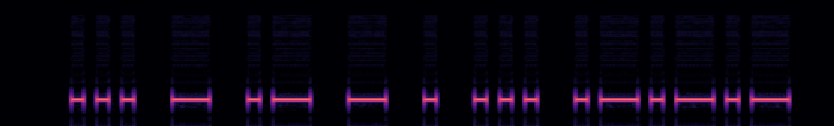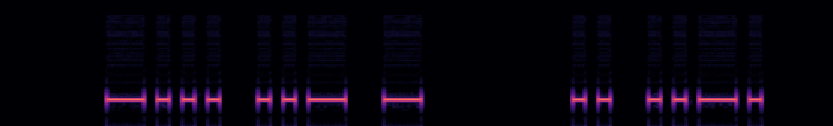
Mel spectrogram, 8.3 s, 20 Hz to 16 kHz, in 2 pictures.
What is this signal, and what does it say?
Morse code, heard as a keyed tone, about 19 wpm, 800 Hz. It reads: STATES. BUT IF
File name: Technical Subjects / Technical Subjects-mp3s / AND Gate @18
